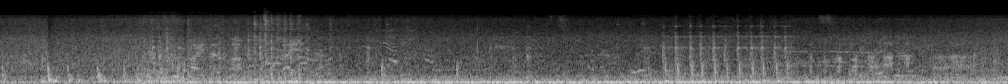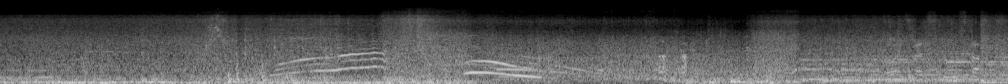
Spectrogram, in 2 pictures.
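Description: A bathtub-boat water ride running: a steady low rumble mixed with rushing water as the tub is carried up a belt-conveyor ramp, with rapid clattering about a third of the way in. Two falling squeals come about two-thirds of the way in.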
